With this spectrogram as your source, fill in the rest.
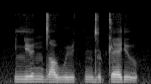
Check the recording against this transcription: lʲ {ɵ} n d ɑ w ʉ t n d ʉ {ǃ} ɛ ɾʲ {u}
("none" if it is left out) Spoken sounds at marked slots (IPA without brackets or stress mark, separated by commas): ɵ, ʈ, u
